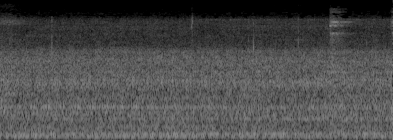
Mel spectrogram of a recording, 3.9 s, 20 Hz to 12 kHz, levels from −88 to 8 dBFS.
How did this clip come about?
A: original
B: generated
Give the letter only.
A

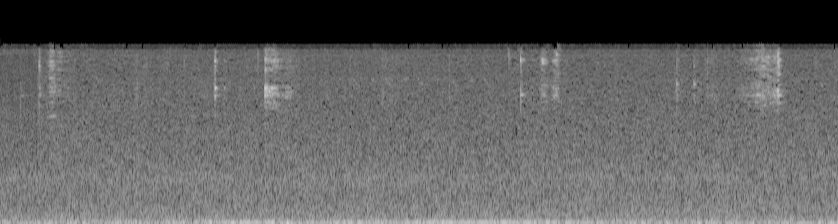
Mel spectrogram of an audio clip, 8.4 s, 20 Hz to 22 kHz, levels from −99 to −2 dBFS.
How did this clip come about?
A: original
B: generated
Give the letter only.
A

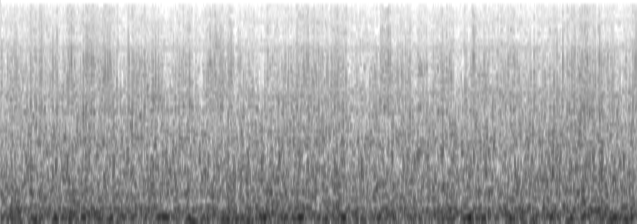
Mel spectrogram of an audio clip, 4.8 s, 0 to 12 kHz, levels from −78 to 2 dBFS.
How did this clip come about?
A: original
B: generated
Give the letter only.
B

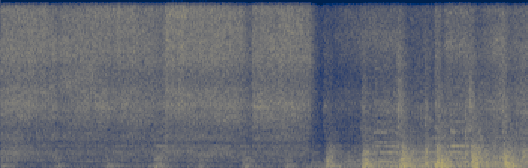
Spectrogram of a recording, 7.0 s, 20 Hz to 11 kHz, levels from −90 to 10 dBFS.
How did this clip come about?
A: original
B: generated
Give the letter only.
A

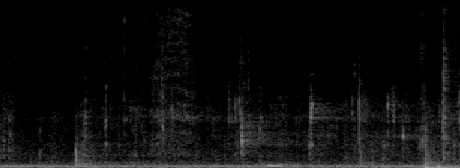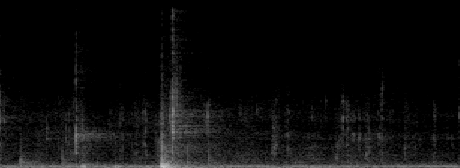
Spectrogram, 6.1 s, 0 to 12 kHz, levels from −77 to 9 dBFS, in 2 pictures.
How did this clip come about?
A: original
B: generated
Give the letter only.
A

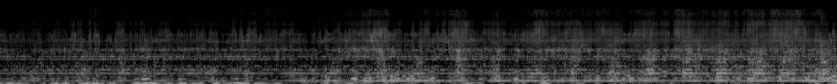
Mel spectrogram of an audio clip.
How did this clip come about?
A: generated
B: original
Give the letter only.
A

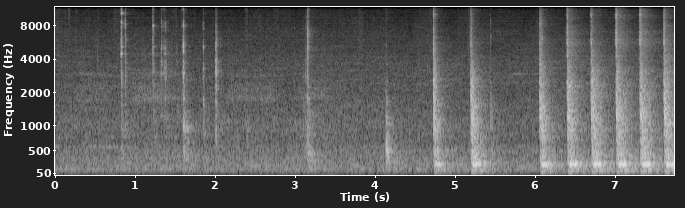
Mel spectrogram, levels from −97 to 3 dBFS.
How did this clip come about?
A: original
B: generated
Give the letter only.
B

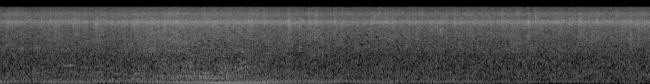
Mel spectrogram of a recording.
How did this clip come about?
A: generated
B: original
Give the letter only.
B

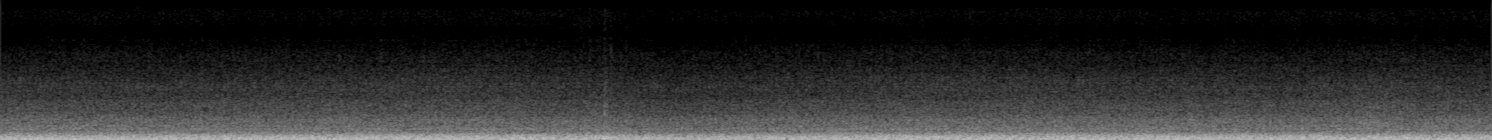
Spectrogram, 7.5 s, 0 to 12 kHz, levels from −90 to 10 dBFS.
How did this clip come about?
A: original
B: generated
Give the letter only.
A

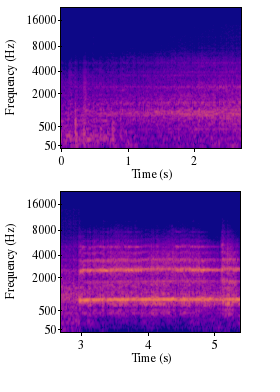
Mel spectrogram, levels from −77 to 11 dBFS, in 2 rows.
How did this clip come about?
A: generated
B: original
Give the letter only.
A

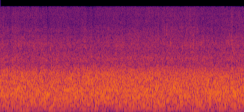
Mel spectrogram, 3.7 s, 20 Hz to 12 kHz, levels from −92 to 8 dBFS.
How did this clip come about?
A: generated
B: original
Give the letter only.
A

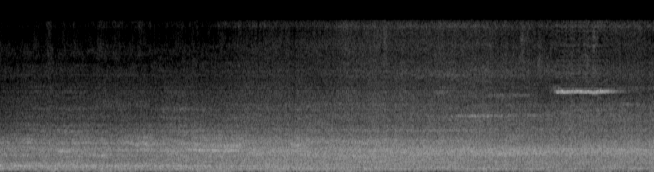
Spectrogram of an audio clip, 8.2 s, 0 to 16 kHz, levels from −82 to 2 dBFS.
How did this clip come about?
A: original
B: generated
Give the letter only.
B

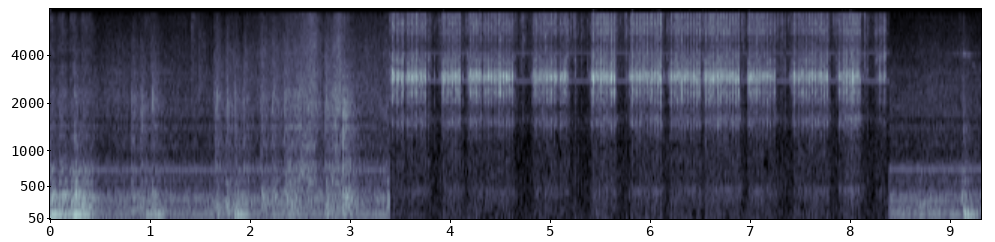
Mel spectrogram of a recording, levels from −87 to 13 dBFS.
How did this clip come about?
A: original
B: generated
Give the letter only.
A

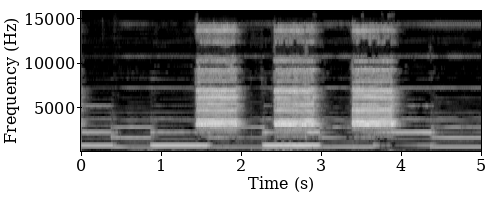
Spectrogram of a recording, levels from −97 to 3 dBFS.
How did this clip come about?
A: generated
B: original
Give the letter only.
A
